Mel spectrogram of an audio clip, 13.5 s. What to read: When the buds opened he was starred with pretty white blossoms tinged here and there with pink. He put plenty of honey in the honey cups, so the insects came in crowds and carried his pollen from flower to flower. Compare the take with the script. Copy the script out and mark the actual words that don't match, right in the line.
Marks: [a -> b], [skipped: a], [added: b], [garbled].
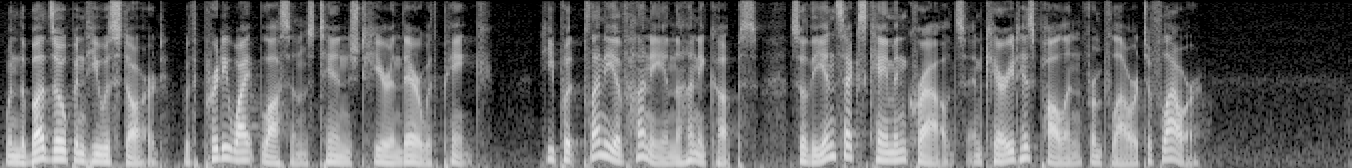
When the buds opened he was starred with pretty white blossoms tinged here and there with pink. He put plenty of honey in the honey cups, so the insects came in crowds and carried his pollen from flower to flower.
